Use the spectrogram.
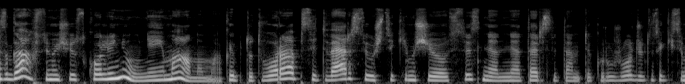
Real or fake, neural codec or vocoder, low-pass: real; none; 14.4 kHz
